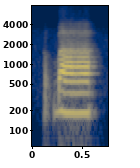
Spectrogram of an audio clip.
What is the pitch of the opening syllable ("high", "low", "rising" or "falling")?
low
